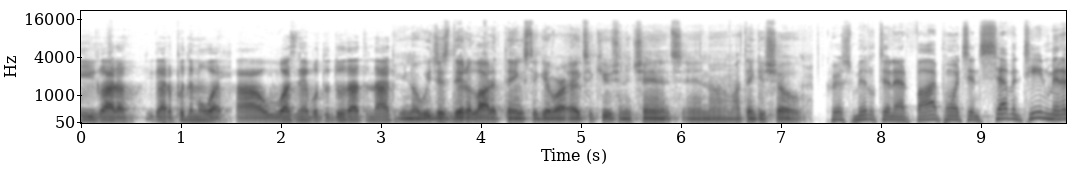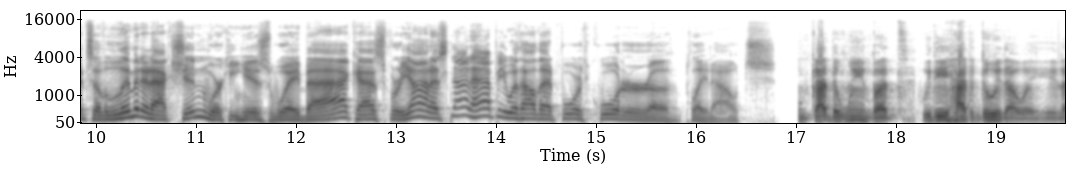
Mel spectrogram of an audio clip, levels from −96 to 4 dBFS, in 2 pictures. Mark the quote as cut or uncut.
cut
